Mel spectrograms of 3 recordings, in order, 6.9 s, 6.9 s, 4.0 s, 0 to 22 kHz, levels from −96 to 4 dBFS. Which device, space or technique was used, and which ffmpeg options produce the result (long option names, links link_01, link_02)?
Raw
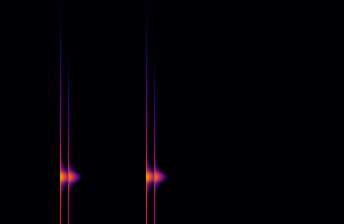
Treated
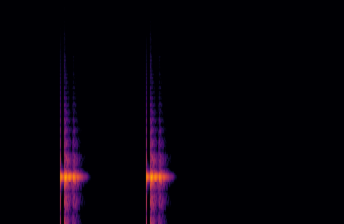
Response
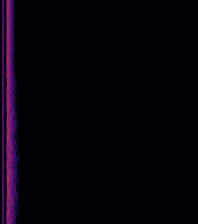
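microphone above a desk: -filter_complex "[0:a]aecho=1:1:2.5:0.87[link_01];[1:a]atrim=start_sample=2205[link_02];[link_01][link_02]afir=irnorm=-1:irlink=0,volume=-6.5dB"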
